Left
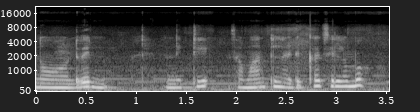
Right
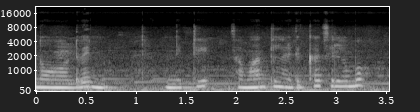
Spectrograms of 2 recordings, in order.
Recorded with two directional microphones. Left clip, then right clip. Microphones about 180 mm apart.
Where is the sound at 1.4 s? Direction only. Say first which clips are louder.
Left 7 dB; 25° left (ahead or behind).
